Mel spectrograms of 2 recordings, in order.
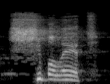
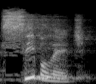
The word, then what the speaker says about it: Shibolete: E dizendo ele não, então lhe diziam: dize, pois, Shibolete. Porém ele dizia Sibolete, porque não podia pronunciar bem.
